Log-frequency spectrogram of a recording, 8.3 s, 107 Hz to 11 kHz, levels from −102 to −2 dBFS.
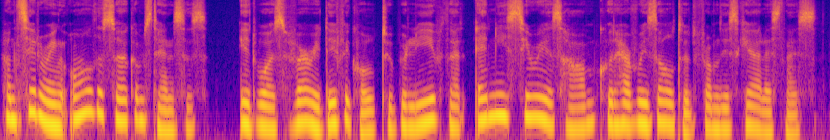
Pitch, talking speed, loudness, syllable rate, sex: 185 Hz, 145 wpm, -18 LUFS, 4.9 syllables/s, female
